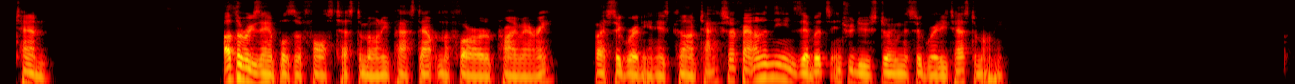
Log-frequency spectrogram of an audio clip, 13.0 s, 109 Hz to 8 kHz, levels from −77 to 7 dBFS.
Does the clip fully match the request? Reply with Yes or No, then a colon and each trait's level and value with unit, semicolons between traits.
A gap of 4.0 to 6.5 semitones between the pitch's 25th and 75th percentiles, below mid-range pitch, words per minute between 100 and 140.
No: average, 3.4 semitones; very low, 90 Hz; slow, 135 wpm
